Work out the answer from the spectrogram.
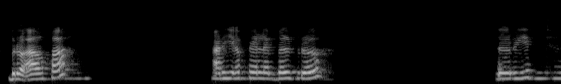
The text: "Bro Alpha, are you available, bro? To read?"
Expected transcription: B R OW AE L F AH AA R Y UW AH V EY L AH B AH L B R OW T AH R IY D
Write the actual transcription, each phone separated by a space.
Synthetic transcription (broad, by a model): B R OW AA L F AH AA R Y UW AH F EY L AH B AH L B R OW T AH R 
